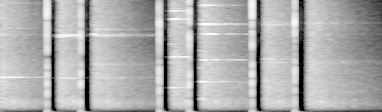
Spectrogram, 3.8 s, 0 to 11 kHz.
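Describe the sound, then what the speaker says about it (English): Six sharp shots from a Ruger Mark IV .22 pistol firing Federal bulk ammunition, each crack followed by a ringing clang of steel targets at an outdoor range, spaced irregularly in quick pairs, loud and close. "I want to shoot it a few times"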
